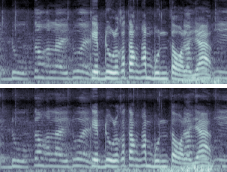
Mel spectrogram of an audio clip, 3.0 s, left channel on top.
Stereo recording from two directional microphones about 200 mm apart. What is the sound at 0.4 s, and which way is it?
A woman's voice, 20° left (ahead or behind).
